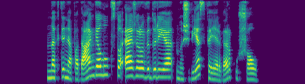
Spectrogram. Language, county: Lithuanian, Marijampolė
